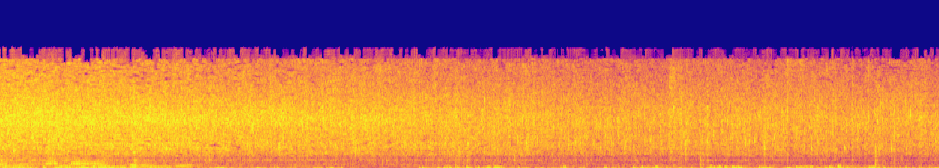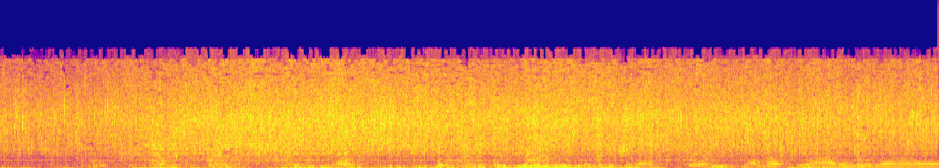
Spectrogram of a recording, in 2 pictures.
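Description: Whole spices and garlic paste sizzle in a pan as garam masala goes in, a steady, close frying hiss with bubbling that rises and falls while a voice talks faintly in the background.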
